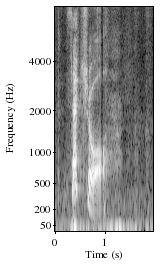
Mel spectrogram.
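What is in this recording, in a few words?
"sexual", US English; pronunciations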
